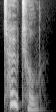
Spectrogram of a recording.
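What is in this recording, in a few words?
"total", British English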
